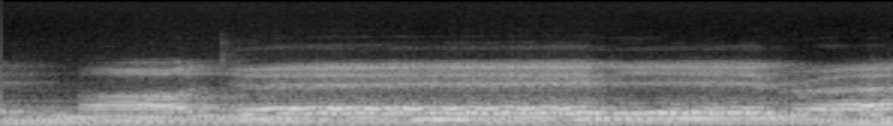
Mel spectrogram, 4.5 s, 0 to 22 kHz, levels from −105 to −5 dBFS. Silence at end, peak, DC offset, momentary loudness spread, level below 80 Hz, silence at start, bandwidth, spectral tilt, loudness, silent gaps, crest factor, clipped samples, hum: 0 s; -18 dBFS; under 0.1%; 5 LU; -46 dBFS; 0 s; 6.4 kHz; -8.5 dB/octave; -31 LUFS; none; 14 dB; under 0.1%; none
